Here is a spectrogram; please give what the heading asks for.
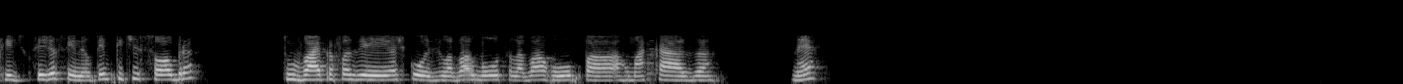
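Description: Throughout, the speech sounds band-limited, with nothing above 4 kHz, and plainly rough and slightly synthetic. This is the iLBC codec at work: a narrowband VoIP coder that codes each short frame independently, and the damage here fits roughly 15.2 kbps with 20 ms frames.

At 3.84 s there is a brief buzzy hold in the voice, and from 6.46 to 6.58 s a longer one of about 100 ms that fades as it goes. These are lost iLBC frames: the decoder filled each gap by repeating the last pitch cycle mixed with noise. Because the frames stand alone, the speech recovers cleanly right after each gap.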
